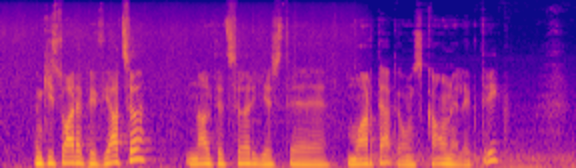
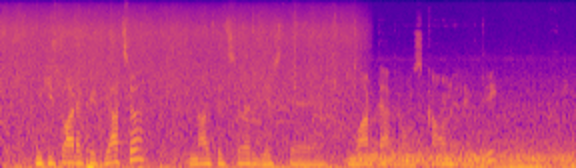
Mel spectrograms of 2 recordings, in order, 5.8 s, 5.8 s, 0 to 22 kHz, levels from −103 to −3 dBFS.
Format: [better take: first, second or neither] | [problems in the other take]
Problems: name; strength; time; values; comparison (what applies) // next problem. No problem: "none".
first | wind in the background; loud; throughout; 1 dB below the speech; faint in the first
